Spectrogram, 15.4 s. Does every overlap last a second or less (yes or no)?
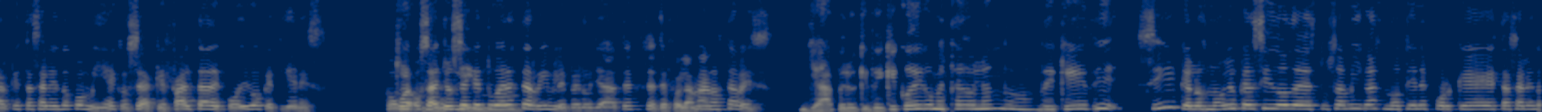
no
